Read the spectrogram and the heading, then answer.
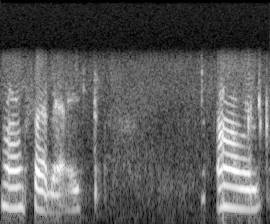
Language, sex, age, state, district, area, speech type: Kannada, female, 18-30, Karnataka, Chikkaballapur, rural, conversation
